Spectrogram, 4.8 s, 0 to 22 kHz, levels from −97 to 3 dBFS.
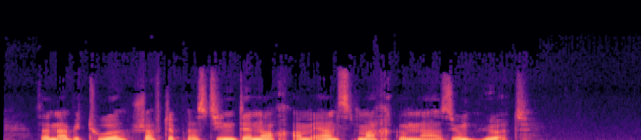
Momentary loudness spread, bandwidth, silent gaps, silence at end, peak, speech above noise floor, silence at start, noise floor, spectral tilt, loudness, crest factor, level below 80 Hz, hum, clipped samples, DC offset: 6 LU; 11.5 kHz; none; 0.85 s; -4 dBFS; 47 dB; 0.3 s; -67 dBFS; -7 dB/octave; -21 LUFS; 16 dB; -46 dBFS; none; under 0.1%; under 0.1%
